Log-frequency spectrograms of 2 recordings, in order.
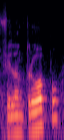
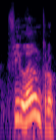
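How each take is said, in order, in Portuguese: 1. A sílaba tônica fica na penúltima sílaba. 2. A sílaba tônica fica na antepenúltima sílaba. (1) "essas palavras possuem a pronúncia correta" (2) "normalmente transformadas em proparoxítonas... Errado"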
